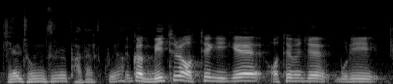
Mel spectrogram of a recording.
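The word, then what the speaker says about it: MITRE ATT&CK: 자, 이 미터 어택? 뭐라고 읽습니까? 미트렉 어택입니다. 미트렉 어택.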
